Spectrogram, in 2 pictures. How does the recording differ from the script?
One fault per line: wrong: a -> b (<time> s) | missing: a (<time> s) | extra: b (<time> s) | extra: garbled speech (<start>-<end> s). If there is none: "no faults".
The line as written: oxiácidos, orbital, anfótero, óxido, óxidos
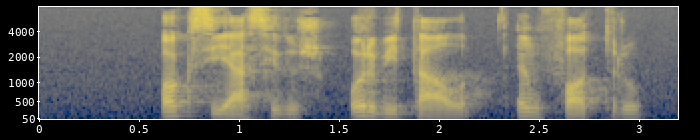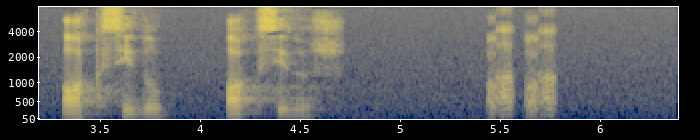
no faults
